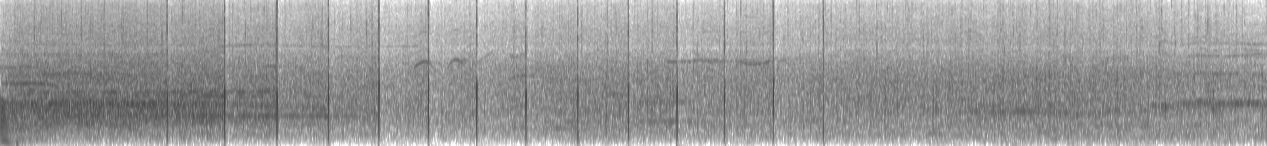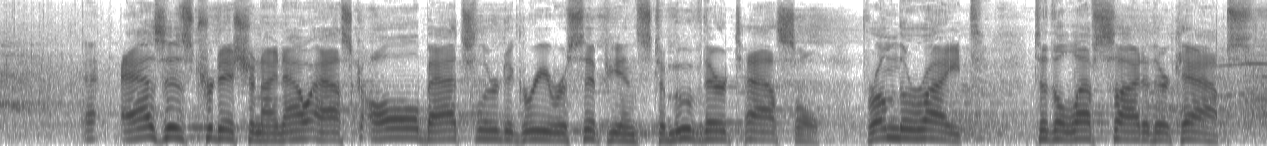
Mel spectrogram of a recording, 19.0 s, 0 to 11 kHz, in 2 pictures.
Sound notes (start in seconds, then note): 5.0 applause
